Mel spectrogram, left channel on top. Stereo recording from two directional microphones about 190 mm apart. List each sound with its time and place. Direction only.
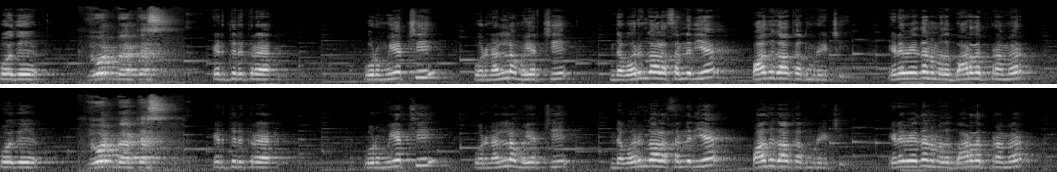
0.0 s a woman's voice: 55° left (ahead or behind)
0.9 s a man's voice: centre (ahead or behind)
2.1 s a woman's voice: 50° left (ahead or behind)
